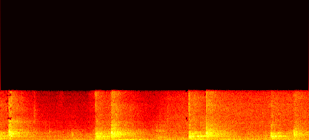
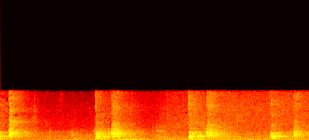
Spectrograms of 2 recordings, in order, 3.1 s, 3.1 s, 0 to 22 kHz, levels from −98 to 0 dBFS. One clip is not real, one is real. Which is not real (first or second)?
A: first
